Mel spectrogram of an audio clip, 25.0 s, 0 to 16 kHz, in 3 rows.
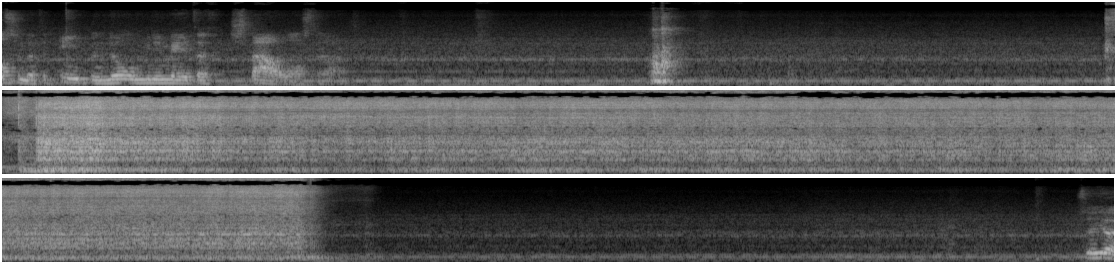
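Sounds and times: welding arc sizzling: 8.3 - 19.2.

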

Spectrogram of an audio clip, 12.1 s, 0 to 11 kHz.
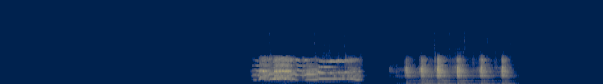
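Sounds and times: rooster crowing: 5.0 - 7.3.

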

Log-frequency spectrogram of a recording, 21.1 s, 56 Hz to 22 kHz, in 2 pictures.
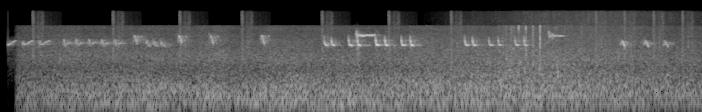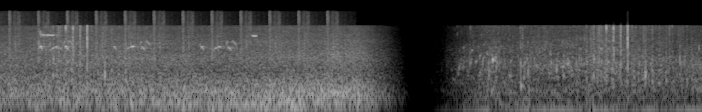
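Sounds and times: small birds chirping: 0.1 - 4.1, 4.8 - 14.6.

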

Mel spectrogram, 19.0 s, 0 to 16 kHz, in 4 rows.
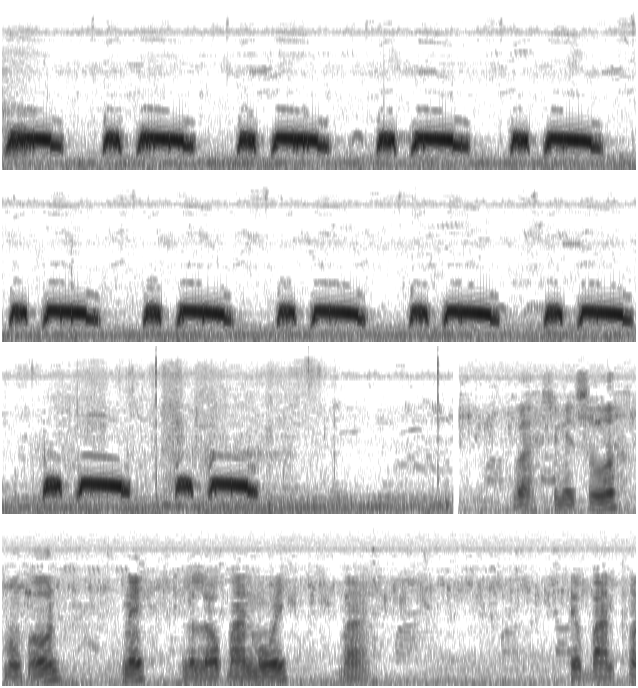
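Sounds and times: dove cooing: 0.0 - 12.8.

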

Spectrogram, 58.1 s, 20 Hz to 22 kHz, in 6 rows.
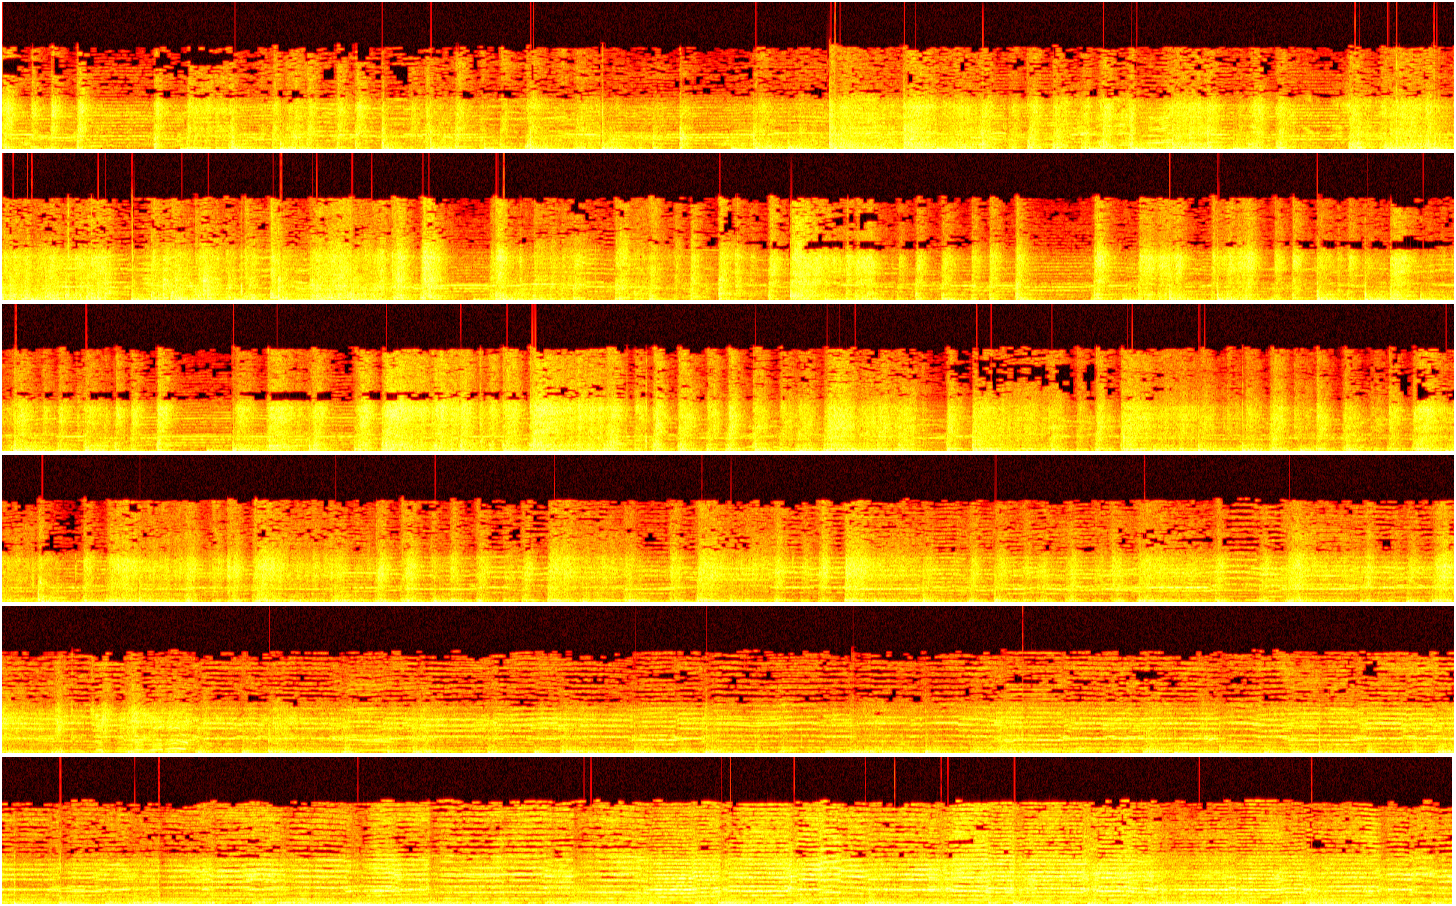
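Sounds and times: bagpipes drone and melody: 0.0 - 58.0
marching drums beat: 0.0 - 58.0.

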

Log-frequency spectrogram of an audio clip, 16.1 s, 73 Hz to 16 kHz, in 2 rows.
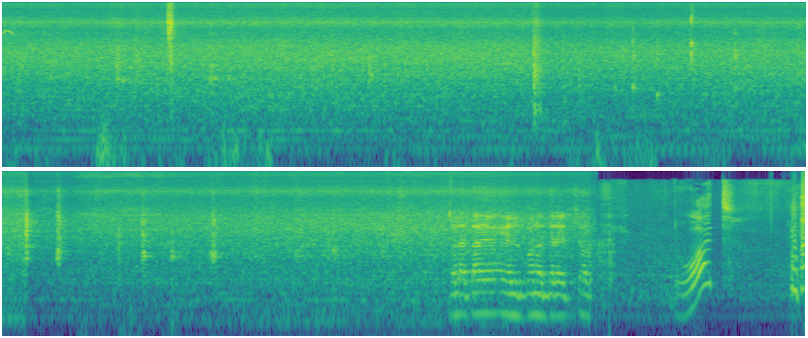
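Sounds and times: low hum: 0.0 - 12.6.

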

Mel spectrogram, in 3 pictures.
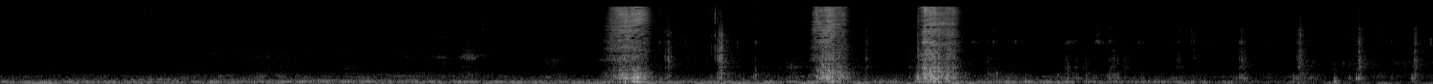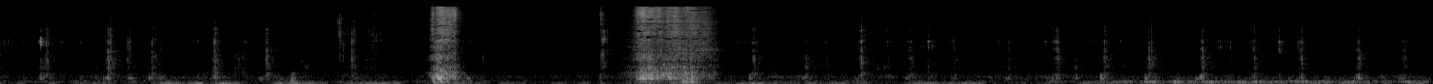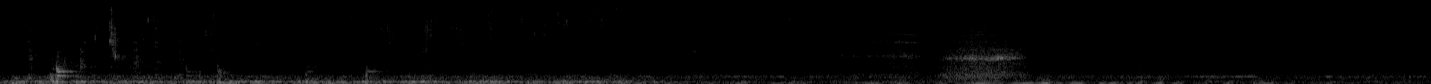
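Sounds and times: slurping noodles: 6.0 - 6.8, 8.0 - 9.8, 20.6 - 21.6
wet chewing: 6.4 - 18.2, 21.6 - 36.8.

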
